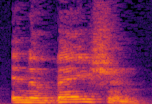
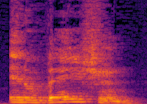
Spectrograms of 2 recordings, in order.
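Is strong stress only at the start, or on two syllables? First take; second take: two syllables; two syllables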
